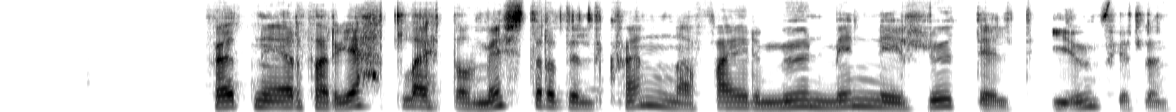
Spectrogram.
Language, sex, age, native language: Icelandic, male, 20-29, Icelandic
